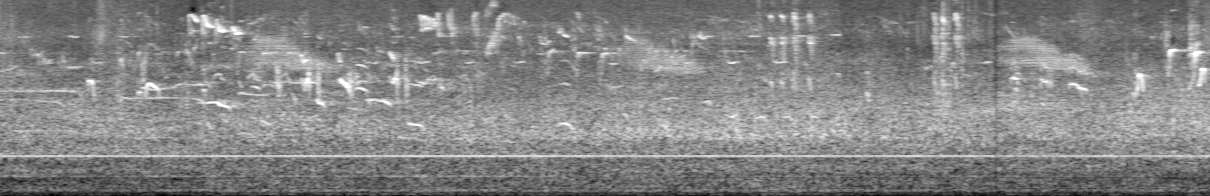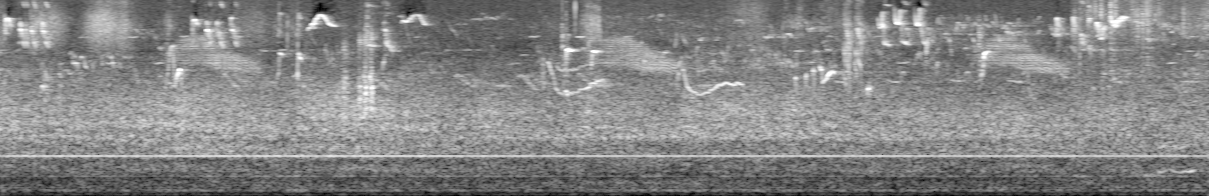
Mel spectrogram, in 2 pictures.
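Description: Small songbirds chirping and singing, many short calls throughout, over a steady background hiss with a faint constant hum.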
